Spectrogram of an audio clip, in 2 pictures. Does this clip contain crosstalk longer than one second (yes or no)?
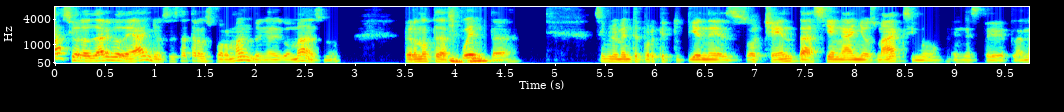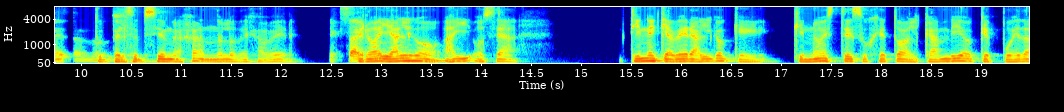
no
